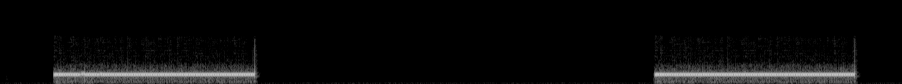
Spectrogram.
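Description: Telephone line tone while calling a number: two steady, even beeps, each about two seconds long, separated by a long stretch of silence.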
